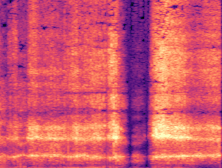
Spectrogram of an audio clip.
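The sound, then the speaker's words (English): A voice imitates a dying person's death rattle: a raspy, gurgling, continuous breath sound that breaks off briefly partway through, then resumes. “this kind of rattle sound or death sound that's coming from the body of the individual”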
